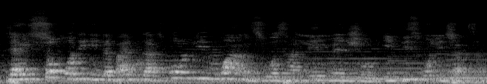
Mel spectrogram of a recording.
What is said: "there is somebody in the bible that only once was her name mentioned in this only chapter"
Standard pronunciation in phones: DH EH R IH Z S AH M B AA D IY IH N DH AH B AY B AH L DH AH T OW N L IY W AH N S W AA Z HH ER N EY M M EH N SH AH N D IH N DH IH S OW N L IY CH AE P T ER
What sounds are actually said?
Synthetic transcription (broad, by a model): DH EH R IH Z S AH M B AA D IY IH N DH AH B AY B AH L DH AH T OW N L IY W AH N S W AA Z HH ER L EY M M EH N SH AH N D IH N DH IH S OW N L IY CH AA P T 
